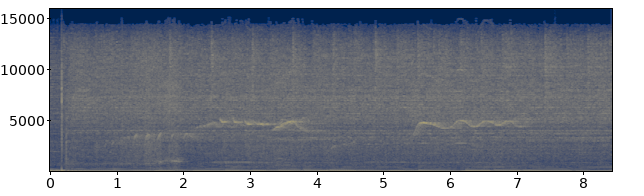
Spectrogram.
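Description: Live worship band music: low bass and keyboard notes held and shifting every second or so, with no singing.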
